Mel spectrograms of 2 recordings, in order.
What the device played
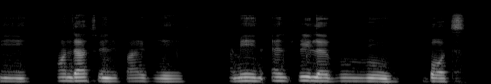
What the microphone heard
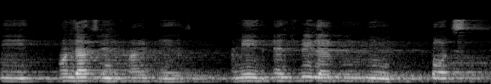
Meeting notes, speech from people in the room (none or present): none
